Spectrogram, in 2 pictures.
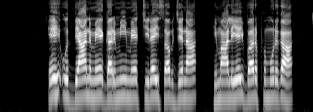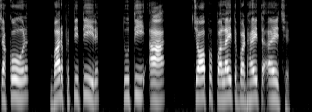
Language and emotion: Maithili, neutral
